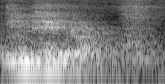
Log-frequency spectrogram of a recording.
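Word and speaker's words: integral: 근데 S라고 읽지 않고 인테그럴이라고. 인테그럴 인테그럴 적분이라는 단어야.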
